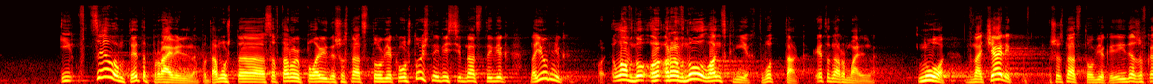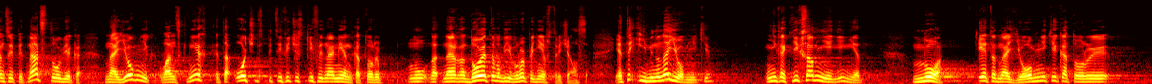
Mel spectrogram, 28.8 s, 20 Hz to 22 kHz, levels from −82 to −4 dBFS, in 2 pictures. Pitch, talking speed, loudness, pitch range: 155 Hz, 125 wpm, -20 LUFS, 135-185 Hz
